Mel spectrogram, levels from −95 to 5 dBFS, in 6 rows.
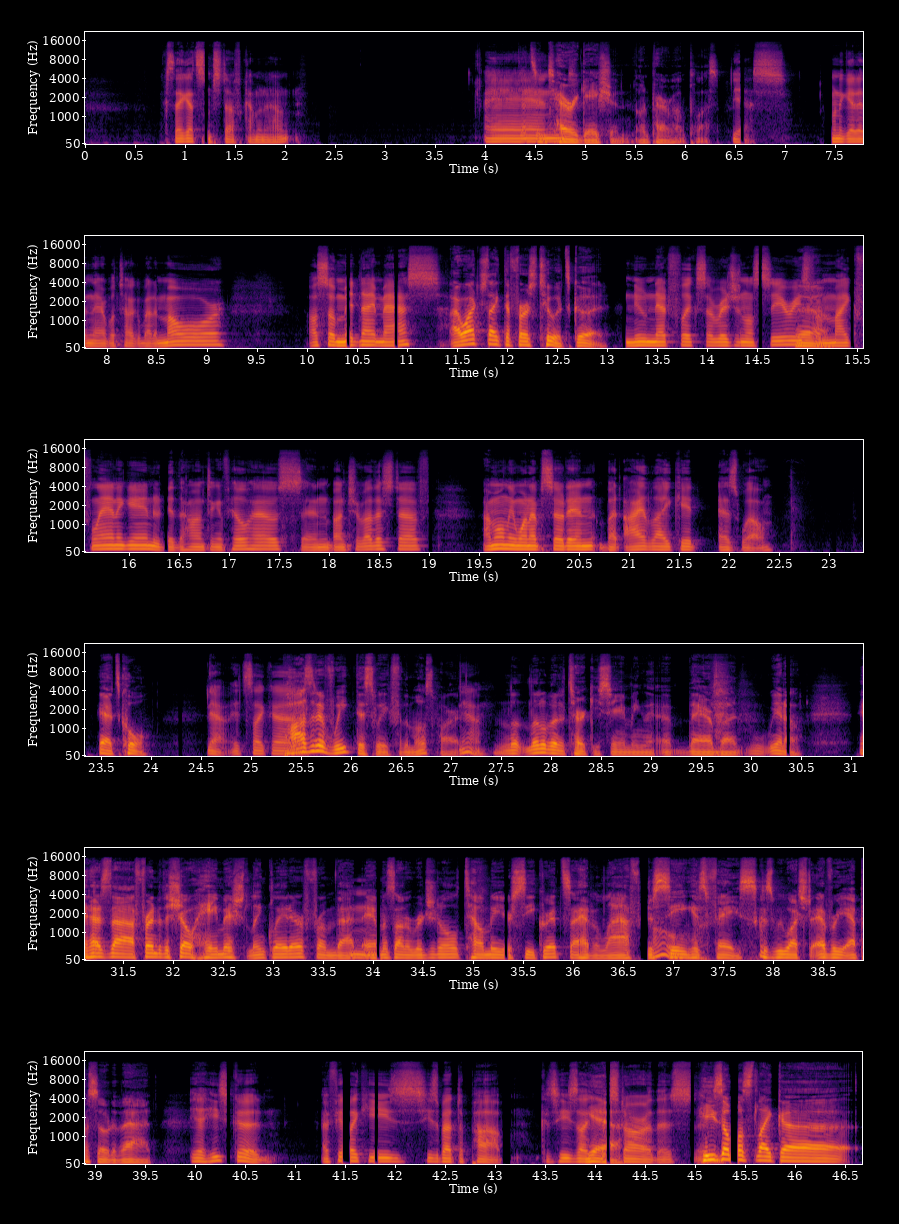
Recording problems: choppy; occasionally; 2% of the speech affected

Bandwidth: 15 kHz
